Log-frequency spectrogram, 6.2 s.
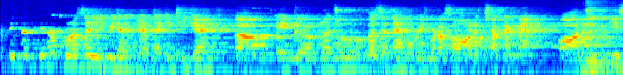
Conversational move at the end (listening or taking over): listening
